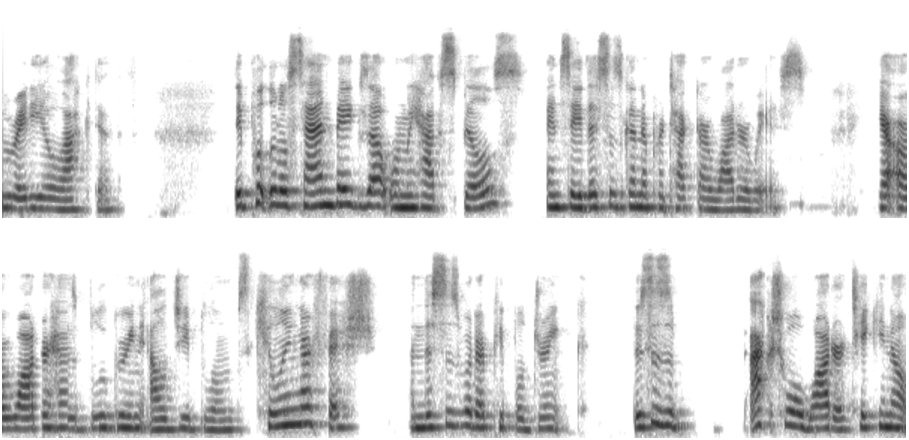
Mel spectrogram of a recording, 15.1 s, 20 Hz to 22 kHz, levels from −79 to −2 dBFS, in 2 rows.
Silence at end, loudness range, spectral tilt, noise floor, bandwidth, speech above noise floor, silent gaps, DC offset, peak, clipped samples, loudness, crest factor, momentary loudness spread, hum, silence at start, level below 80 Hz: 0 s; 4 LU; -4 dB/octave; -57 dBFS; 12.5 kHz; 33 dB; none; under 0.1%; -4 dBFS; under 0.1%; -24 LUFS; 22 dB; 11 LU; none; 0 s; -68 dBFS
